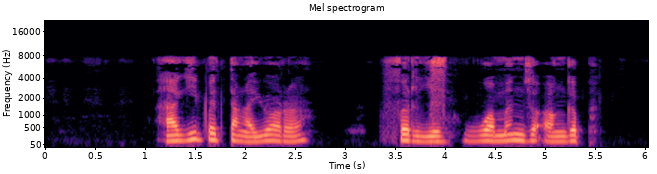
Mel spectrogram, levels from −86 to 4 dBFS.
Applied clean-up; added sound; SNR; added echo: none; none; none; none.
